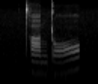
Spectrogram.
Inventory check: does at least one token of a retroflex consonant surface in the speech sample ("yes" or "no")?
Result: yes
